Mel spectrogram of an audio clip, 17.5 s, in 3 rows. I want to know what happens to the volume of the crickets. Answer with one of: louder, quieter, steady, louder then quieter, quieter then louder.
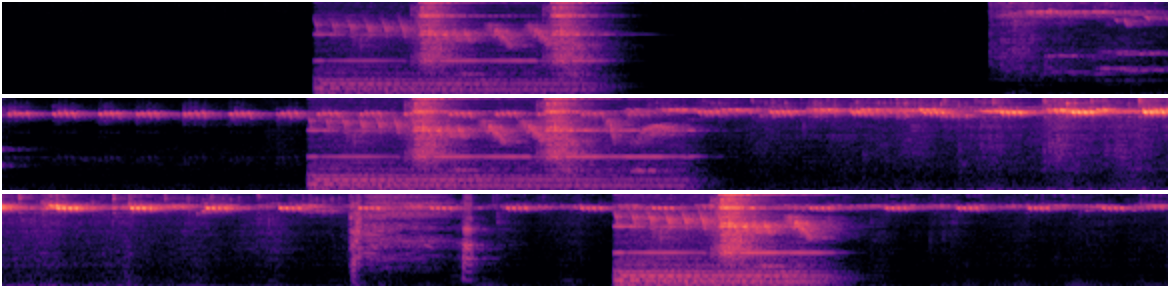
louder then quieter.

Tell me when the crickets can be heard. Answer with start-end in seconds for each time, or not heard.
4.9-17.4.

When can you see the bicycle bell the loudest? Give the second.
15 s.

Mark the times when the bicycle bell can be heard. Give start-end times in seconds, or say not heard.
1.6-3.0, 7.3-9.3, 14.7-15.8.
